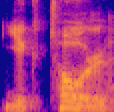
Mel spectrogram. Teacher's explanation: So the tol is the accented part.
